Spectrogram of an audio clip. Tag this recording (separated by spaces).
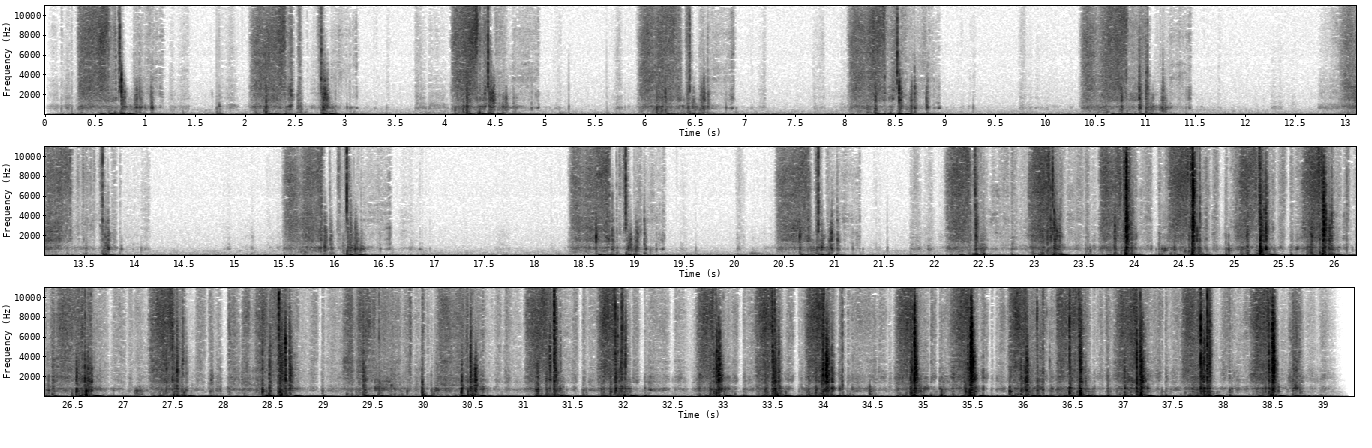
flip book fast turn flipping pages page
